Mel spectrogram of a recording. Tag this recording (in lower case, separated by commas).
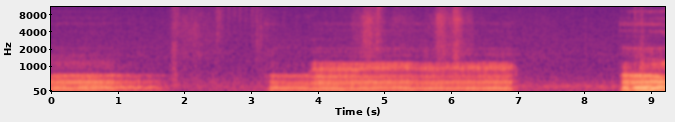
animal, dog, bow-wow, domestic animals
